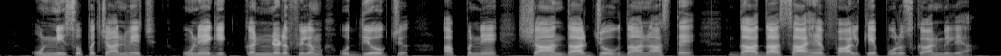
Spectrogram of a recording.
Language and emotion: Dogri, neutral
